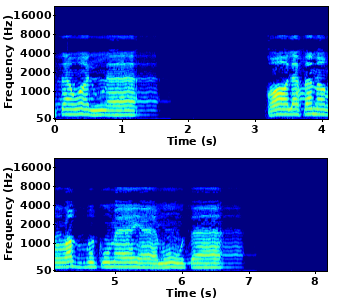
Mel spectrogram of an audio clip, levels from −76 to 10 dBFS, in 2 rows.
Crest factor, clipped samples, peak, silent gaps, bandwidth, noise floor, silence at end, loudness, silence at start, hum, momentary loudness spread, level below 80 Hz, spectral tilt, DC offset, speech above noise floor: 18 dB; under 0.1%; -12 dBFS; 2.15-3.10 s; 8 kHz; -73 dBFS; 1.3 s; -28 LUFS; 0 s; none; 11 LU; -70 dBFS; -4 dB/octave; under 0.1%; 46 dB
